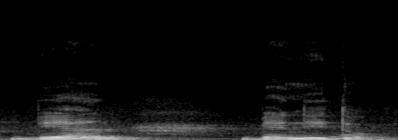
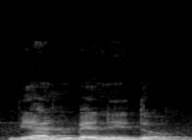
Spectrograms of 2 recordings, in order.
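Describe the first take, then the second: First: "बियनवेनिदो" slowly in two parts, v as B; slow breakdown. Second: Said in the usual way. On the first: Shown as a demonstration. Teacher breaks the welcome word down for learners, slowly. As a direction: split "बियनवेनिदो" after बियन, slow and softer.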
